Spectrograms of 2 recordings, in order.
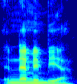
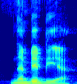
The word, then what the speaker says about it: Namibia: I could not say Namimia. Am I saying it right now? Holy Am I screwing it up? Namimia. I always want to throw me. Namibia. I want to throw an extra B in there. Namibia.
